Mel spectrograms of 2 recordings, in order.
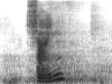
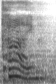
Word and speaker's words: chyme: in digestion, kill bacteria, and turn food into chyme, which is passed through the small intestine. So, how do you say that? Chyme.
